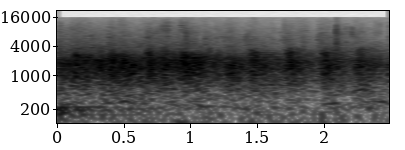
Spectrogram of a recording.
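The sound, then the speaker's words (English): A crowd applauds steadily for Southern High School and its principal, a dense wash of many hands clapping at an even level for the whole stretch, with no voices standing out above it. “If you would give them a, a round of applause.”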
